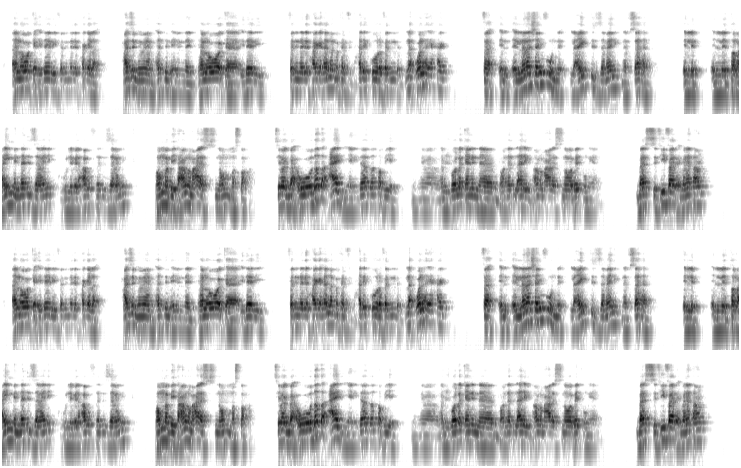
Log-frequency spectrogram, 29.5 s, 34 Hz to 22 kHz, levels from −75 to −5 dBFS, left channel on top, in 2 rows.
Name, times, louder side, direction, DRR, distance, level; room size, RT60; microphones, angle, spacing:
voice 1, 0.2-1.9 2.4-5.2 5.7-8.8 9.6-12.9 13.6-13.8 14.2-17.2 17.8-19.6 20.2-22.6 22.9-26.6 27.4-28.7, right 2 dB, 35° right, -9 dB, 4.2 m, -22 dB
7.2 x 4.8 x 5.2 m, 0.30 s
head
